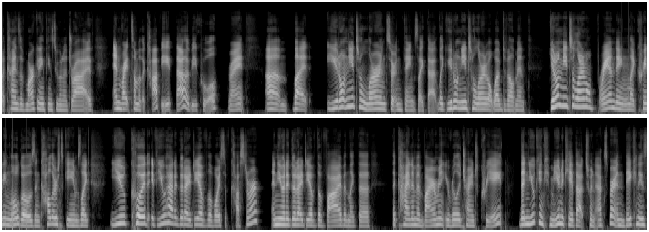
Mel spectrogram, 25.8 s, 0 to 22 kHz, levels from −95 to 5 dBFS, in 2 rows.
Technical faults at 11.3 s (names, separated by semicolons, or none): none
